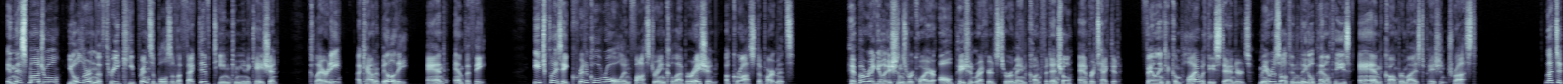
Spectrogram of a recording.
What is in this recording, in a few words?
E-learning, Voice Over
